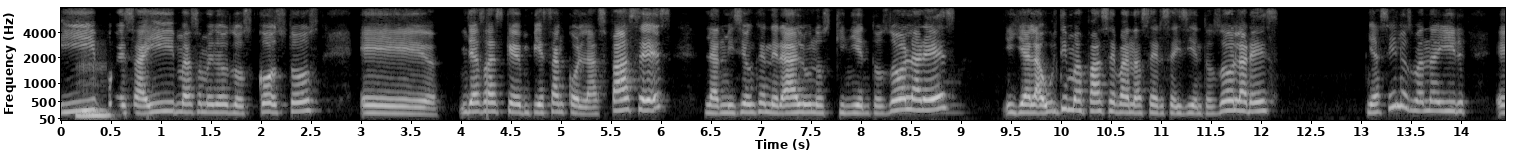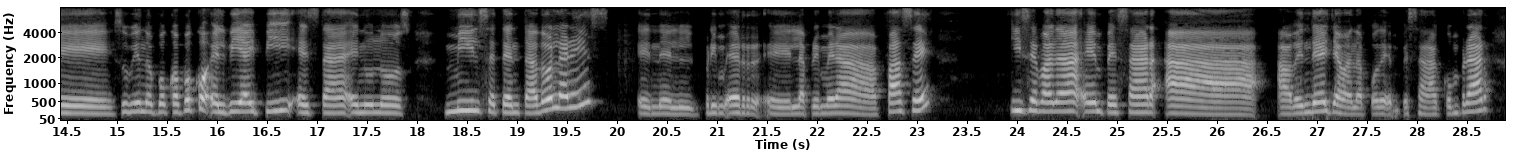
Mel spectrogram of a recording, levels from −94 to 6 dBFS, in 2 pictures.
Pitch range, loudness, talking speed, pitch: 195-245 Hz, -26 LUFS, 150 wpm, 215 Hz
